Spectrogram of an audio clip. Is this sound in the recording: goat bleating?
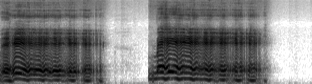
yes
